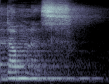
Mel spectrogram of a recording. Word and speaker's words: dumbness: receipt is not pronunciation the letter b is silent in the word be humbly dumbness here dumbness should not pronounce you should pronounce as dumbness the letter k is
